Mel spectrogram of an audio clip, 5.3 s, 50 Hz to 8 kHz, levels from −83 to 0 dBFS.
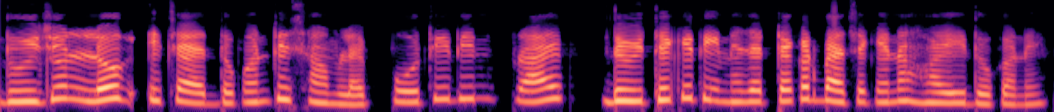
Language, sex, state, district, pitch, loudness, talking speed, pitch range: Bengali, female, Jharkhand, Jamtara, 265 Hz, -16 LUFS, 205 wpm, 245-295 Hz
